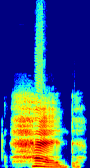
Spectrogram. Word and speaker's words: head: to keep in mind so EA gets a little tricky because although it makes that long e sound it might also make a short e sound - this here's a mistake so for example here I have edy head notice EA is there but it's not saying e it's saying a which is the short e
